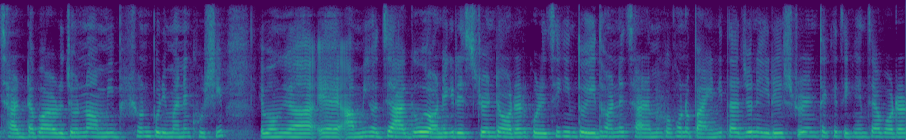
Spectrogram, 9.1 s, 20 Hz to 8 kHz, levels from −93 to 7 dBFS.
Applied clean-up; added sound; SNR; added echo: none; none; none; none.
